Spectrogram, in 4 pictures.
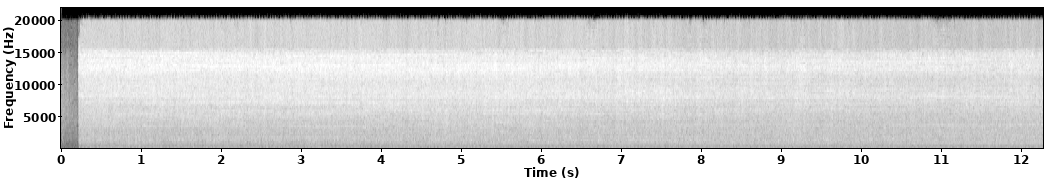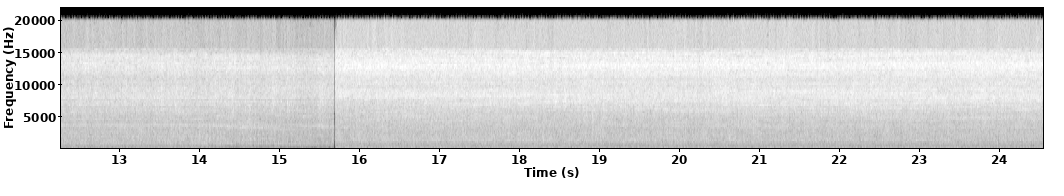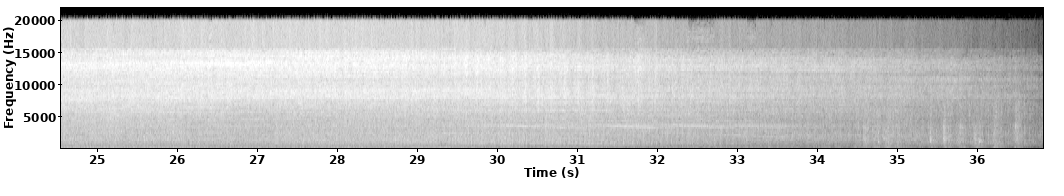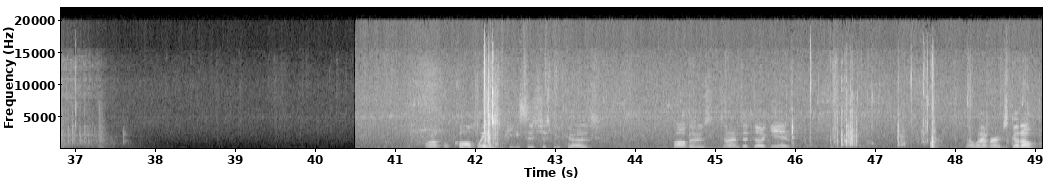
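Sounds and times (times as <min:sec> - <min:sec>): sawmill engine running: 0:00.0 - 0:37.3, 0:44.5 - 0:49.0
band blade sawing wood: 0:00.2 - 0:33.9.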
